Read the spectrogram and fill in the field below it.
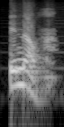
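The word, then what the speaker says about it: enough: ना लास्ट में देखिए जी एच है इनफ इनफ इनफ इस जी एच को क्या बना दे रहे हैं जी एच को क्या बना दे रहे हैं फ इधर भी जी एच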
